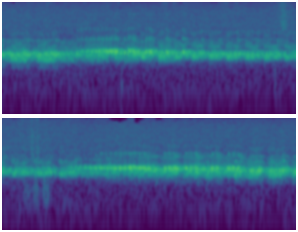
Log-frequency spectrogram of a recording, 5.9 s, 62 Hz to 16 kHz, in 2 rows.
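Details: Tree frogs giving courtship calls on the Wulong trail at Meiling, Nanxi, Tainan, 26 April 2018 at 14:00, recorded with a Canon PowerShot SX720 HS; a dense, unbroken, mid-pitched croaking chorus that stays steady throughout.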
